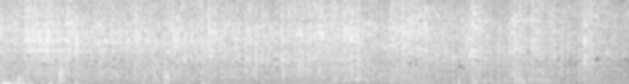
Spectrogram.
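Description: Breaded fish fillets frying in a skillet over a campfire: a steady high sizzling hiss with a few faint pops, easing off slightly near the end.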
